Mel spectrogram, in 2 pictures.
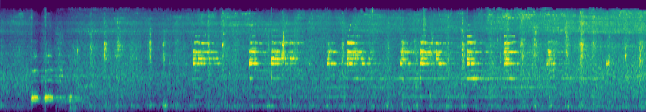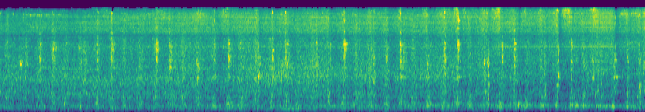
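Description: Train wheels clatter and click over the rail joints.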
